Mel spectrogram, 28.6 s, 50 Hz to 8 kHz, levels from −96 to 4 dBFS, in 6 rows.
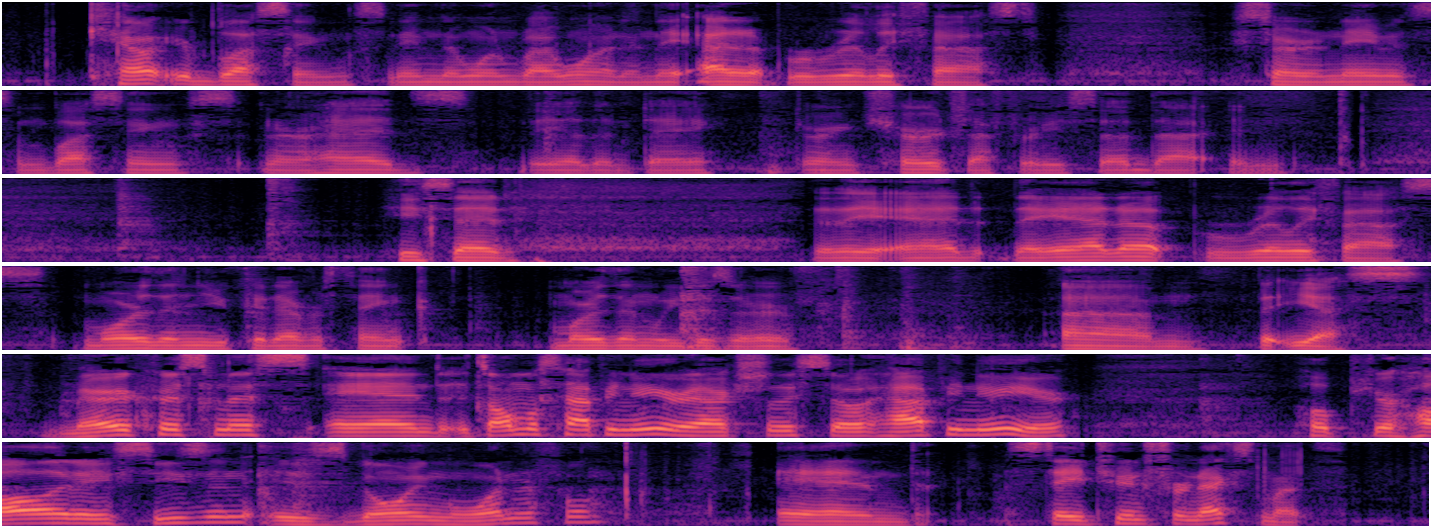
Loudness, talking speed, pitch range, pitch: -31 LUFS, 170 wpm, 100-135 Hz, 110 Hz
